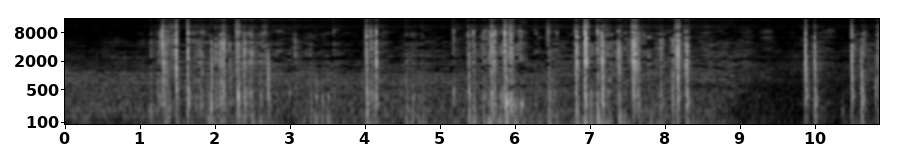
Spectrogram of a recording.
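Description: Typing on a laptop keyboard: quick runs of keystrokes for several seconds, then a pause, then a few more keystrokes near the end.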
